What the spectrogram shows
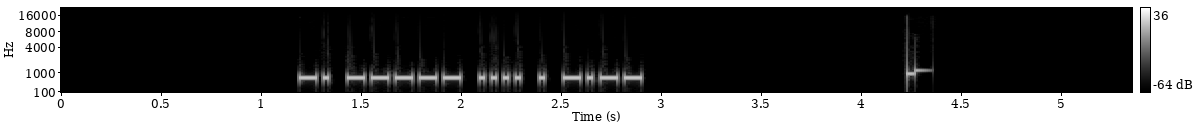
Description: Morse code, heard as a keyed tone, about 37 wpm, 700 Hz. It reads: N0HEY
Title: USA Call Signs - 5 Characters - 2x Character Spacing - 40wpm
